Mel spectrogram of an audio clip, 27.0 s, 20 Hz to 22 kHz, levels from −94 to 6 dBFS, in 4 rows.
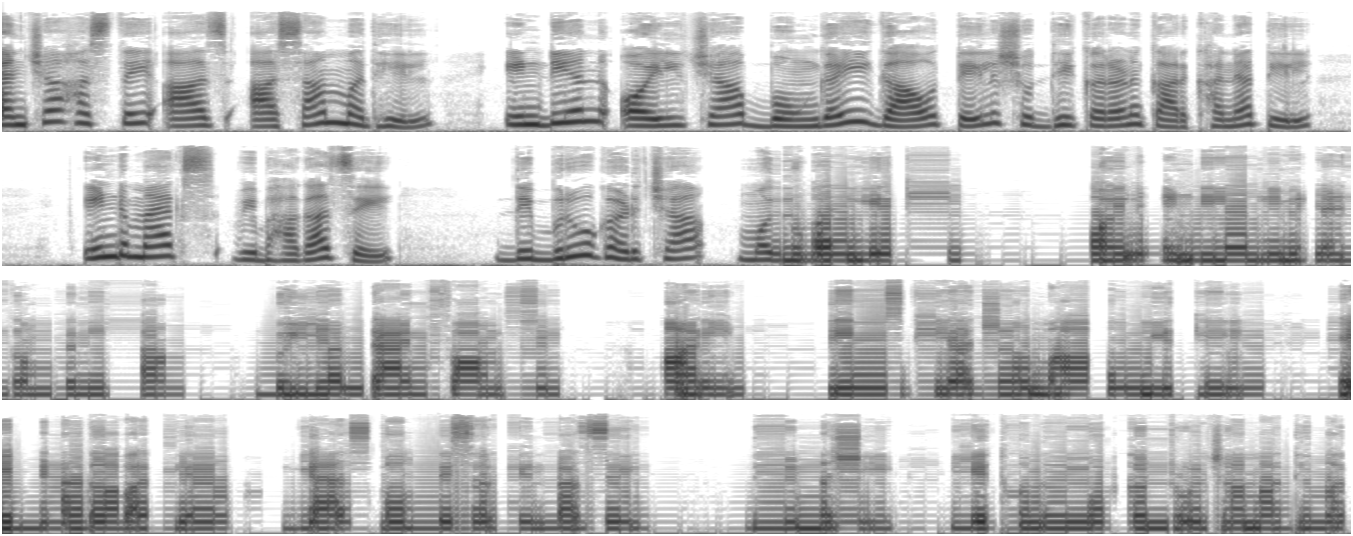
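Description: From 10.59 s to the end, the speech turns into robotic sound from repeated short buffers: a rigid, metallic buzz at 200 Hz that only loosely tracks the words. That's likely a 5 ms chunk being replayed essentially nonstop while fresh audio gets dropped.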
